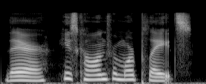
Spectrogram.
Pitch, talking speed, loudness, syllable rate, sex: 205 Hz, 175 wpm, -16 LUFS, 5.0 syllables/s, female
